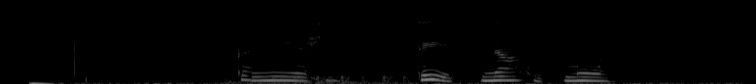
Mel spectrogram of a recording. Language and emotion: Russian, angry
